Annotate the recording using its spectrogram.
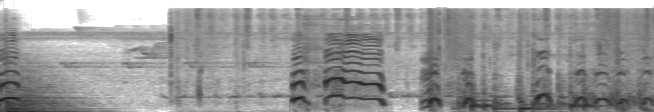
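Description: A cartoon monkey character's wordless vocal calls over background music. There is a rising call right at the start and a brief hush. A longer wavering call comes about three seconds in, then a run of short hoots, two or three a second, near the end.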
